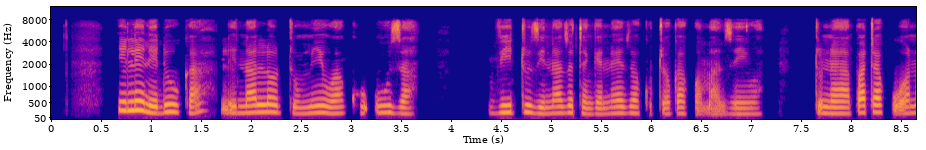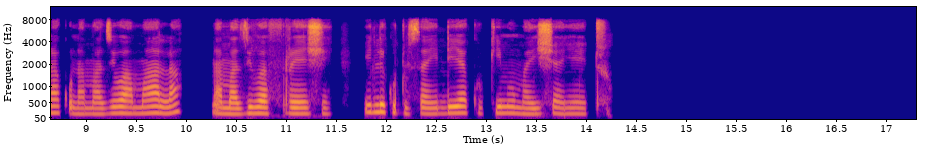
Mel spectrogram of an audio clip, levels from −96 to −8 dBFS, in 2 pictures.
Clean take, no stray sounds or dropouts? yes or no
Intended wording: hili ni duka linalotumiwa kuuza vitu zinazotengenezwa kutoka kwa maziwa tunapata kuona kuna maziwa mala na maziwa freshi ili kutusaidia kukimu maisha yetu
yes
